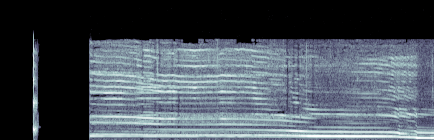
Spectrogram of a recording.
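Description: A short click, then, about a second in, a wolf begins one long howl: a clear, pure call held steady at first, then sliding down in pitch and growing louder near the end.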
